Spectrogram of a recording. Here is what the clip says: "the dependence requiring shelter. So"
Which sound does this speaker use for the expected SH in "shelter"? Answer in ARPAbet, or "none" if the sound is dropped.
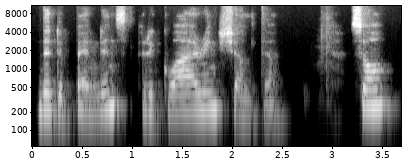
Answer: SH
